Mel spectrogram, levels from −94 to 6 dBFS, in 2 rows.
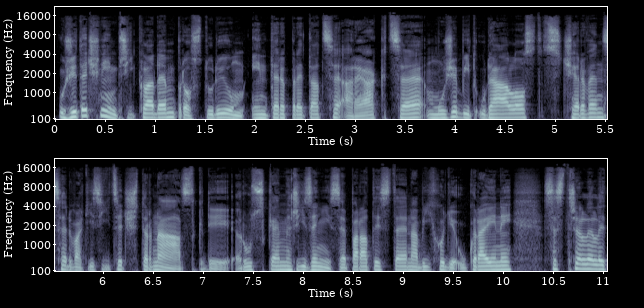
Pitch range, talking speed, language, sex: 110-145 Hz, 115 wpm, Czech, male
